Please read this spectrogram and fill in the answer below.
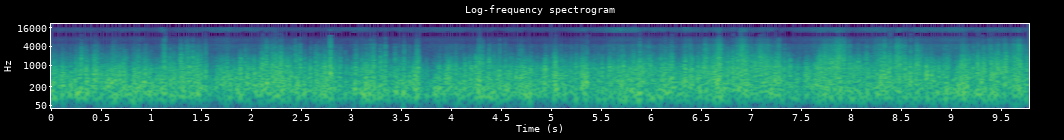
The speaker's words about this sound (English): Hurricane Nicole is coming. So I decided to go for a swim at the beach. And it was getting worse by the minute, to the point where the water actually came right over here. See that, guys? The waves actually came right over here. Look at it.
